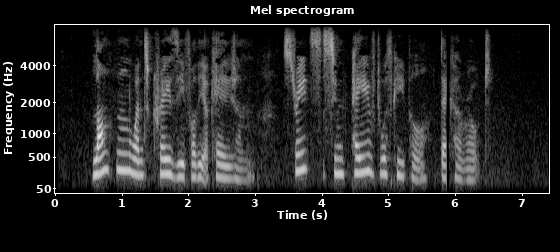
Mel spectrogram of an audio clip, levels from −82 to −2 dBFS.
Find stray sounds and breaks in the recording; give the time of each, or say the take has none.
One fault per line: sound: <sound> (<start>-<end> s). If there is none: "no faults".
sound: dropout (5.9-5.9 s)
